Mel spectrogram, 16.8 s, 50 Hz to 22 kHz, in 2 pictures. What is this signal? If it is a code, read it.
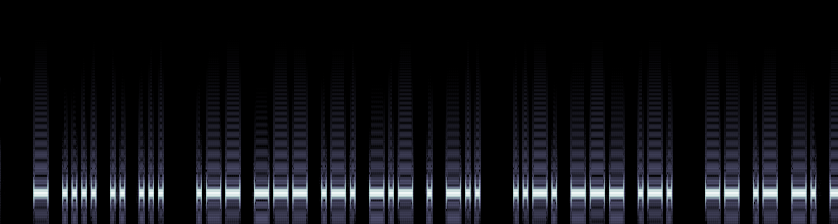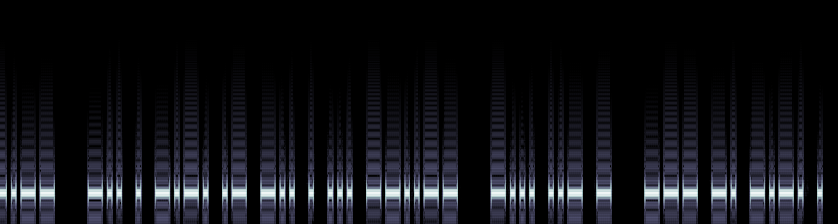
Morse code, heard as a keyed tone, about 25 wpm, 600 Hz. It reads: THIS WORKED FOR MANY DECADES, BUT ONCE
